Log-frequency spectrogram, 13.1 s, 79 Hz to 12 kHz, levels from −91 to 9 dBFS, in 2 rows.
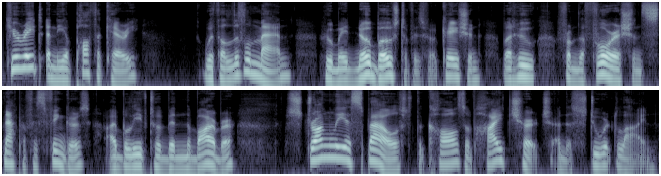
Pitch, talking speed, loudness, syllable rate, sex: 130 Hz, 200 wpm, -21 LUFS, 5.5 syllables/s, male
